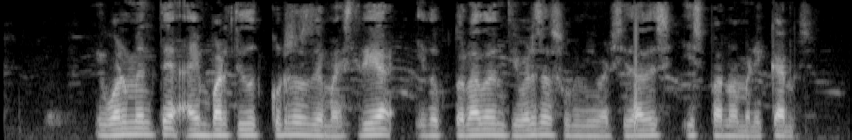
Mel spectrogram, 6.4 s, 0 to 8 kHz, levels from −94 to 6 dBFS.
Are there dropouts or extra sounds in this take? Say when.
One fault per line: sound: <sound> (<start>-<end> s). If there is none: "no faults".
no faults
